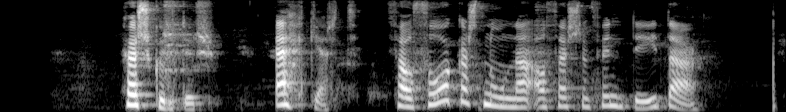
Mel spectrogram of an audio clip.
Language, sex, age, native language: Icelandic, female, 30-39, Icelandic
